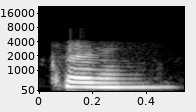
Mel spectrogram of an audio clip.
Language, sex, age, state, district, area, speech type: Tamil, female, 30-45, Tamil Nadu, Erode, rural, conversation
